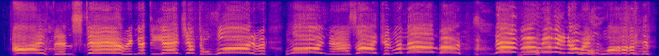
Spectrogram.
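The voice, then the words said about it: Singing in a croaky toad voice. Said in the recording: “sung in a toad voice ... a very, very good impression of How Far I'll Toad”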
